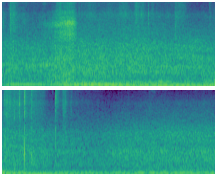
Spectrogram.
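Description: Footsteps crunching through dry leaf litter and brush while walking in woods, with a few sharp twig snaps about three and a half seconds in. A steady low hum runs underneath.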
